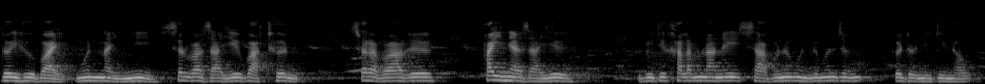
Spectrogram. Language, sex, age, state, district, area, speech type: Bodo, female, 60+, Assam, Baksa, urban, spontaneous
